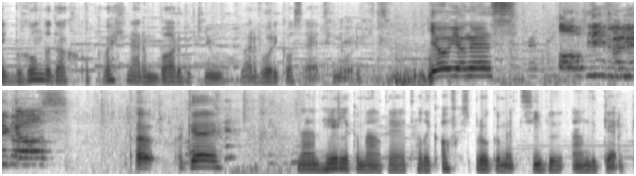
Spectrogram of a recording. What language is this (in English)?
Dutch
